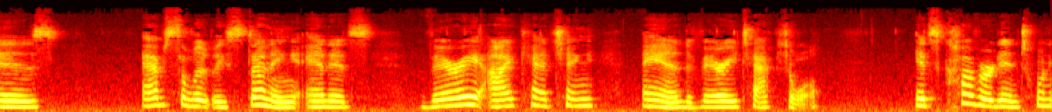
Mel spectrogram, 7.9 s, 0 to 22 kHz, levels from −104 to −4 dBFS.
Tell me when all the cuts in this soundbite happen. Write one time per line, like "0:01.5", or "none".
none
